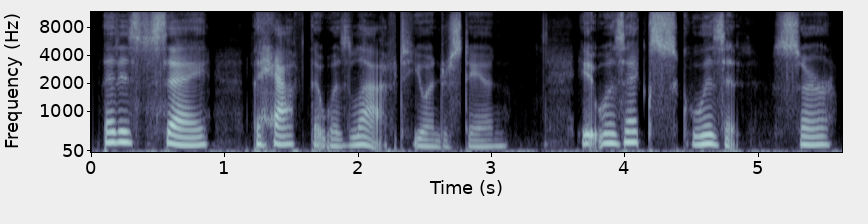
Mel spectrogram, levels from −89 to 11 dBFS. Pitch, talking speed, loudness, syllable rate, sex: 190 Hz, 150 wpm, -19 LUFS, 4.6 syllables/s, female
